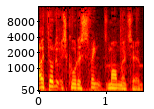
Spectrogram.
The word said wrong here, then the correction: sphygmomanometer: but... – I don't even think I can pronounce it. – Go on, pronounce it slowly. – Right. It's a sphygmomanometer.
